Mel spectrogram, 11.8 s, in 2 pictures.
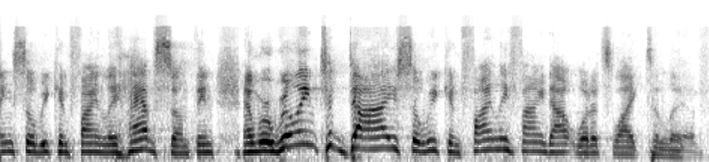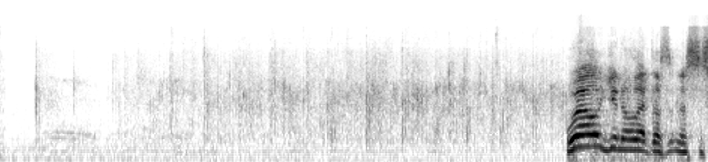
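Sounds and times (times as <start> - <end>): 
speech: 0.0 - 6.0, 10.6 - 11.8
scattered applause from a few listeners: 6.2 - 11.8.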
